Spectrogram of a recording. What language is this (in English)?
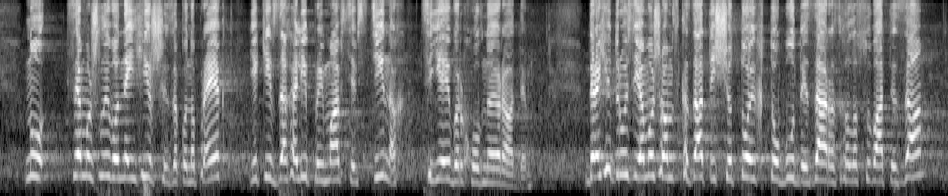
Ukrainian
